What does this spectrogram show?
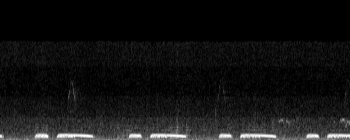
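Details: Wild spotted dove and electronic decoy dueling in harsh midday sun; loud, full coos, a short note then a long gently falling one, repeated four times with pauses.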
